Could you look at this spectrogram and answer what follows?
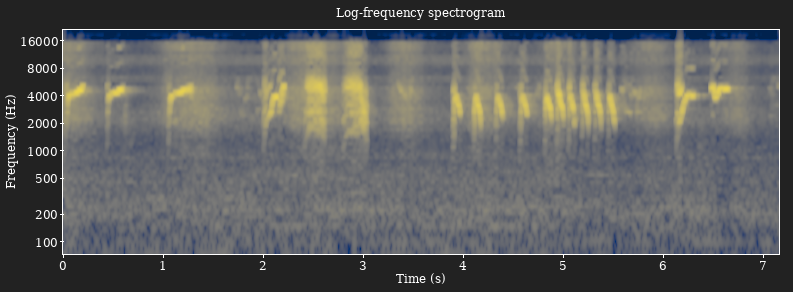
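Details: Cucak ranting bulbul song used as a lure and training recording so that birds sing readily: sharp upswept whistles, two buzzy bursts, then a fast run of short chirps and closing rising whistles.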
